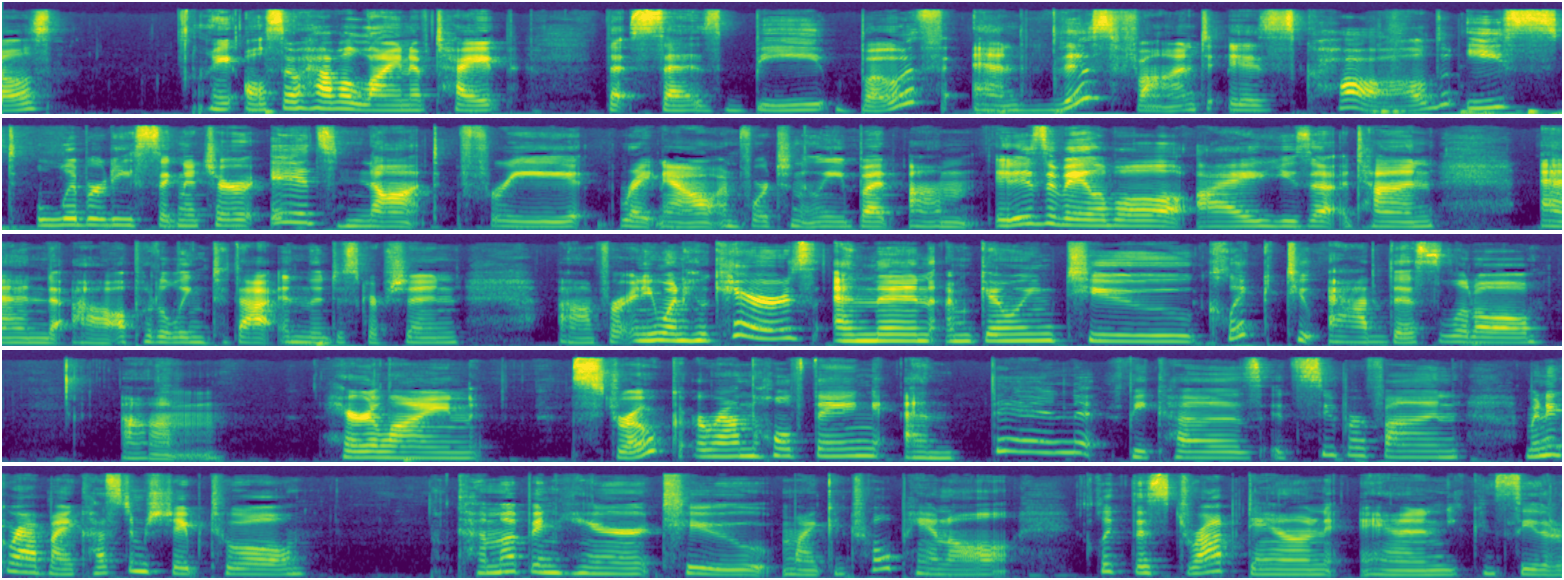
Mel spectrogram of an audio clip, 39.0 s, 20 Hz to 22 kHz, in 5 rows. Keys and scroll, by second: 5.2 t, 7.2 ctrl+z.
